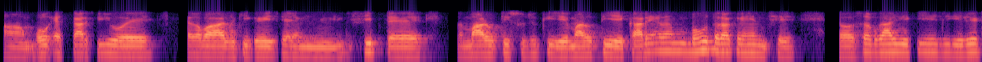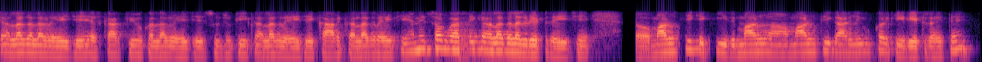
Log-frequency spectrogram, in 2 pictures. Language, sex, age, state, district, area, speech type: Maithili, male, 30-45, Bihar, Madhubani, rural, conversation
